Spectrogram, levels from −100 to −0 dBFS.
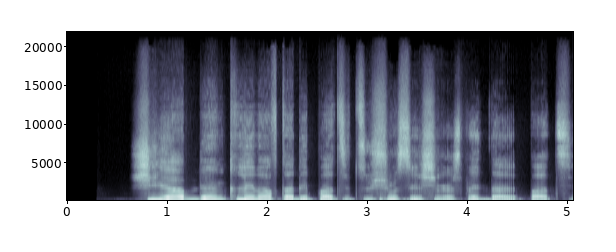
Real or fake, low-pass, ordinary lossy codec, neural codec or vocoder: fake; none; none; autoencoder, 48 kHz, 32 numbers a frame, DAC-VAE, trained on Japanese speech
